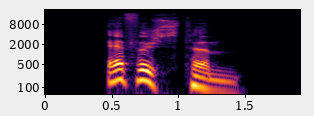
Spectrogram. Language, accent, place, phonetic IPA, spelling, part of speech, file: German, Germany, Berlin, [ˈɛfɪʃstəm], äffischstem, adjective, De-äffischstem.ogg
- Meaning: strong dative masculine/neuter singular superlative degree of äffisch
